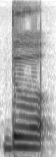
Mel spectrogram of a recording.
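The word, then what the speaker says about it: the: मतलब तो you have द आर्ट you have द आर्ट द आर्ट नहीं होगा दी आर्ट होगा क्योंकि आर्ट में ए वावेल है तो दी प्रोनाउंस करेंगे यू हैव द आर्ट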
